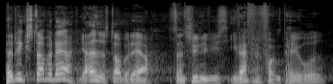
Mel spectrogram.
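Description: A man preaching a sermon, lively, asking the congregation questions and acting out the people he quotes. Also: mid-range voice. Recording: long hall reverb.

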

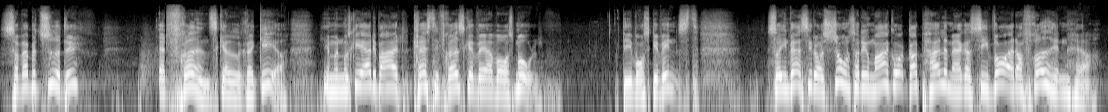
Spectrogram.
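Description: A man preaching a sermon in a conversational way, retelling a Bible story with lively storytelling. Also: sits high, no echo.

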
